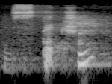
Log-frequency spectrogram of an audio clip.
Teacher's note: the first word, inspection, it is stressed in the second syllable, inspection, okay, because it finishes with the suffix tion, and all the words that finish in the suffix tion, or tion with C, or jeune with S, or ik, okay, are stressed in the second syllable from the end.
